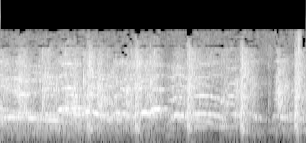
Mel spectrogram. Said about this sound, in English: I sincerely hope that applause was not meant for me.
